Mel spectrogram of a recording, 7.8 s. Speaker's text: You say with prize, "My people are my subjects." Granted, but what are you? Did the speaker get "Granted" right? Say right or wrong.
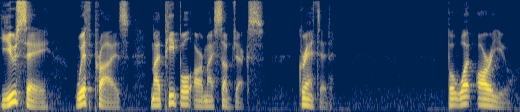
right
